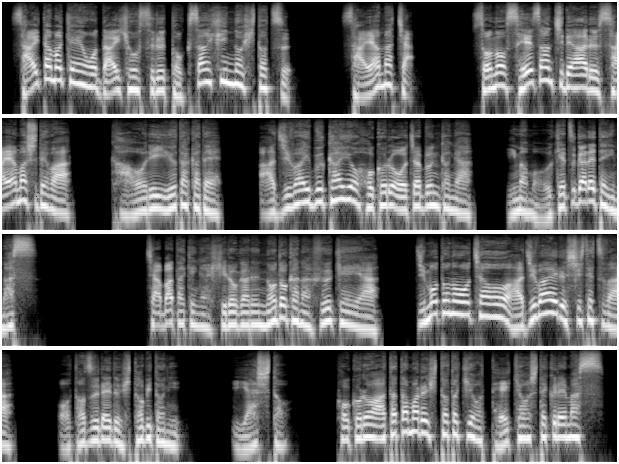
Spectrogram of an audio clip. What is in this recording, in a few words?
male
